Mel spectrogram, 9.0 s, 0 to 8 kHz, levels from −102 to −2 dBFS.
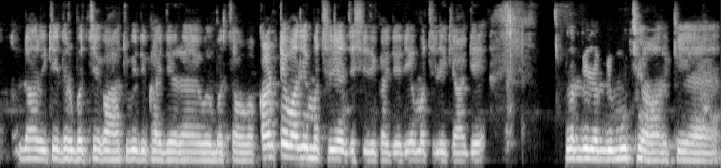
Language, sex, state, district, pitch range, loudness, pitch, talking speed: Rajasthani, male, Rajasthan, Churu, 150-170 Hz, -16 LUFS, 155 Hz, 205 wpm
